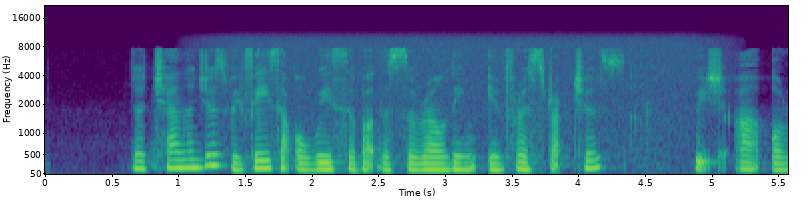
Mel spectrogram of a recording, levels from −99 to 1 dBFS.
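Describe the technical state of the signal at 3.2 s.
At 3.2 s the receiver is running on the analogue FM feed. It's the middle of a digital radio blending to analogue stretch that runs from about 0.96 s to 5.27 s. The set lost its digital lock and took roughly half a second (485 ms) to cross-fade over to the FM broadcast of the same station. So you hear a hiss floor around 30 dB below the speech, and the level sits about 2 dB off from the digital sound.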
